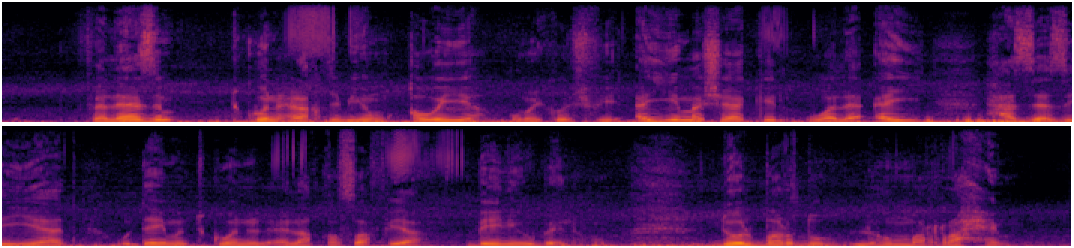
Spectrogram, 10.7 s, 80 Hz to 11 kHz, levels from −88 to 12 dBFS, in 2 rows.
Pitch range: 95-120 Hz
